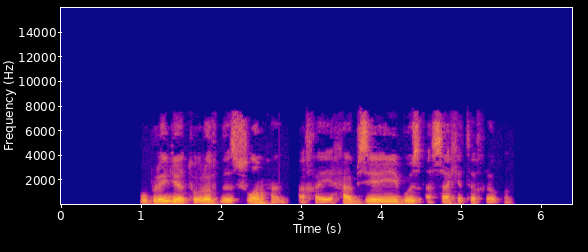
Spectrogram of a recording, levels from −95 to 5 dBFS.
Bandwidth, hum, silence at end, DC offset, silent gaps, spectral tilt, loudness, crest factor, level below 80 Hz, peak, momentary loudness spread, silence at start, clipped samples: 8 kHz; none; 0.75 s; under 0.1%; 2.87-2.96 s; -5.5 dB/octave; -17 LUFS; 16 dB; -62 dBFS; -2 dBFS; 13 LU; 1 s; under 0.1%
